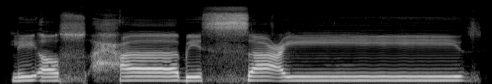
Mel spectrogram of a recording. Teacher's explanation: با کو ملائیں گے سین کے ساتھ اور اس را کو باریک پڑھا جائے گا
